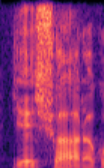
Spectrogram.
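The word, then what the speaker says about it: ישועה: 그리고 이걸 원어로 읽으면 예슈아라고 발음하게 됩니다.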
